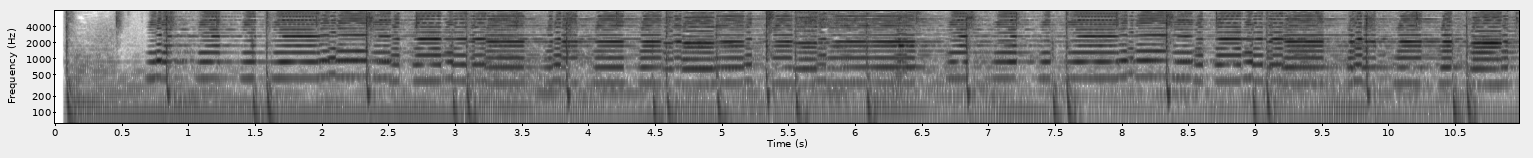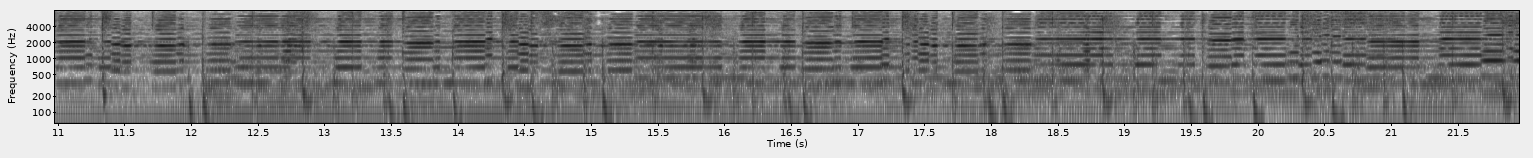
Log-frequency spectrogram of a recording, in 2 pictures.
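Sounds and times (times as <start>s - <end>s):
harmonium: 0.1s - 21.9s.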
